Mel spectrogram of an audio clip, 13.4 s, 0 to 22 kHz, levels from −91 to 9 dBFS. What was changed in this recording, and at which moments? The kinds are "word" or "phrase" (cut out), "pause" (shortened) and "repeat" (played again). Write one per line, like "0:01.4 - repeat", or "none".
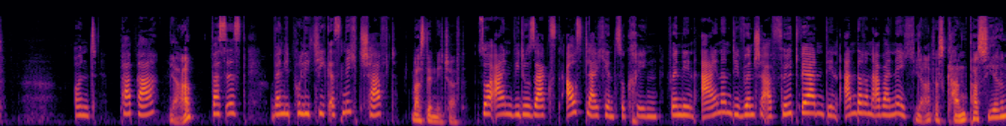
0:05.4 - pause
0:06.3 - pause
0:08.8 - pause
